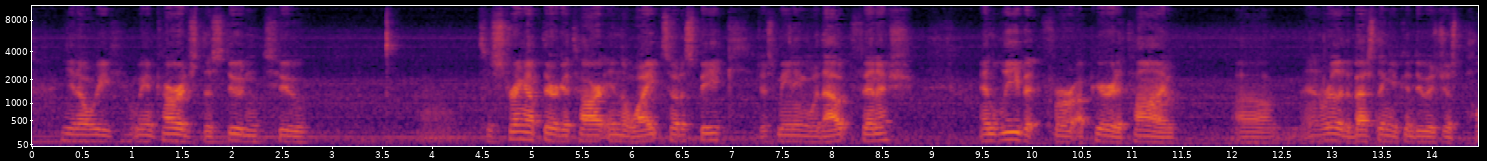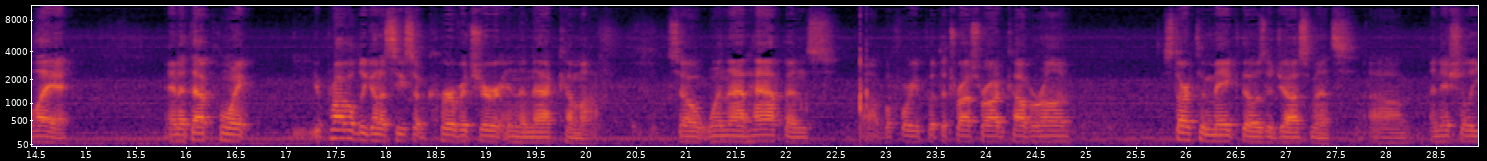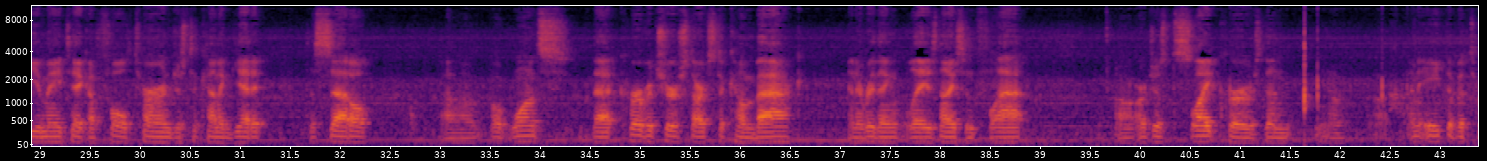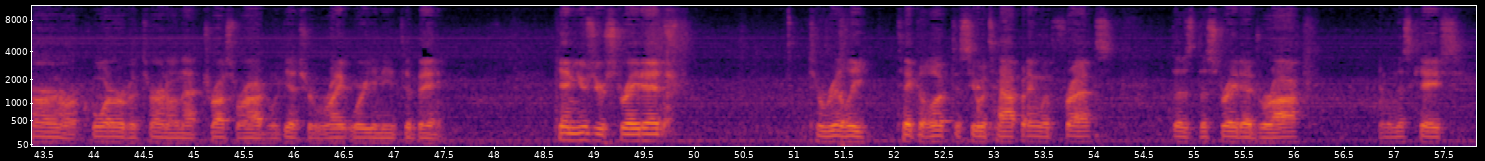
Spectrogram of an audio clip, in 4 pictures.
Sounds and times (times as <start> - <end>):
Speech: 0.3 - 2.9, 3.6 - 8.9, 9.5 - 15.0, 15.8 - 24.9, 25.8 - 32.4, 33.0 - 39.0, 39.7 - 47.6, 48.6 - 50.0, 51.0 - 57.8.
